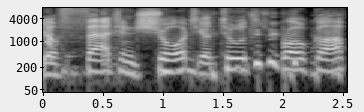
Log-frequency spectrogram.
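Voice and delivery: slow, loud, mocking dentist voice.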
